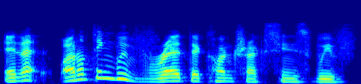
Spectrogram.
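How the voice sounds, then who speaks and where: A man answering conversationally as a podcast guest, halting and repeating words as he starts phrases. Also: a little high, big pitch swings, a bit bright, dry recording, muffled recording. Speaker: podcast guest, fiction co-author.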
